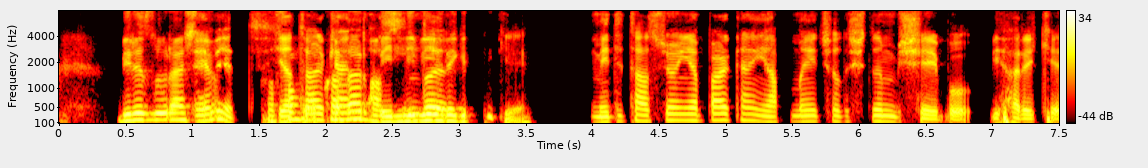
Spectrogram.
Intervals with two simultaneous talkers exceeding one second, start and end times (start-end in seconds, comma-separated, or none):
1.0-2.9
